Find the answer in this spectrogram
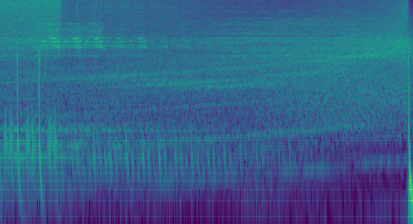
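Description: Progressive psytrance breakdown. The kick drum drops out about a second in, leaving a rushing swept-noise riser with faint climbing tones that slowly builds toward the next drop.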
